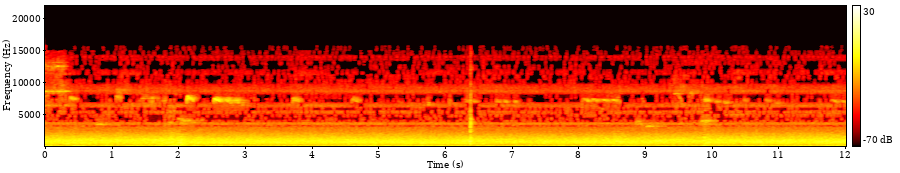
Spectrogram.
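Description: Small birds chirping in short, scattered calls over a steady outdoor hiss and low rumble. There is one sharp click about six seconds in, and a couple of brief knocks.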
